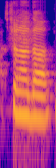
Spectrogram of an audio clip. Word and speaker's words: chana dal: Yeah, chana dal. – Yeah. Oh, my word. And so sometimes we'll just, we won't even make the fried bread, like if it's really hot, but we'll make this chana dal, and it has all these amazing Indian seasonings.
